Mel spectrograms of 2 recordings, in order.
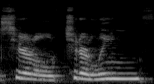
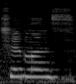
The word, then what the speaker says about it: chitterlings: If you pronounce it chitterlings, then yeah, you're not from the South. But I like chitlins.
